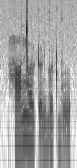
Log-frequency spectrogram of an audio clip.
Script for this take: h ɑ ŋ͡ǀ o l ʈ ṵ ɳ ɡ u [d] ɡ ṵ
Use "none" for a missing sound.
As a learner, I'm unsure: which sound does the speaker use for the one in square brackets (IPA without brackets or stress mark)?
ʈ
